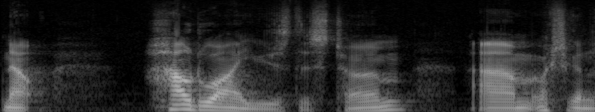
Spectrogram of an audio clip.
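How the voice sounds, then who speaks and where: A man's very deep, low voice with a non-native accent and ordinary pitch variation, on a very clean recording with a silent background. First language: not English. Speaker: Buddhism commentator. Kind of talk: solo talk video. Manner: hesitant, many fillers.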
